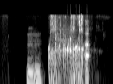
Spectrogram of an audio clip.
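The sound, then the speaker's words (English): A tabletop role-playing game player imitates a bleeding character's gargle with his voice: a short voiced grunt, then a longer, rough, bubbling gurgle that ends in a louder burst. “all you guys see and hear is me give a thumbs up and gargle.”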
